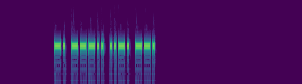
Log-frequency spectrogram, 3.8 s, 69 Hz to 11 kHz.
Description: Morse code, heard as a keyed tone, about 45 wpm, 700 Hz. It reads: N8FG
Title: USA Call Signs - 4 Characters - Repeated 2x - 45wpm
